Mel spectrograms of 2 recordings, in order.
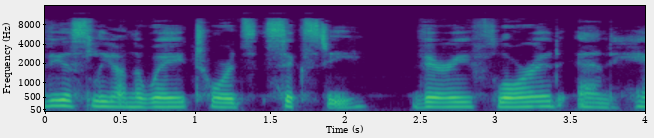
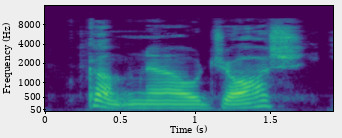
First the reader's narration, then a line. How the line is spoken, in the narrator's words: he was saying in a full, rumbling tone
